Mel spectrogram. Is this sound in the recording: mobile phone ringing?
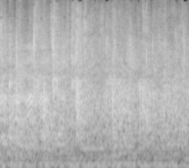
no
